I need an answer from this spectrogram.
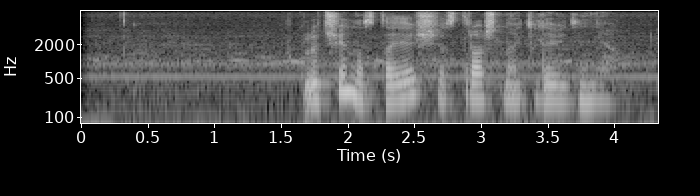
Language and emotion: Russian, neutral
